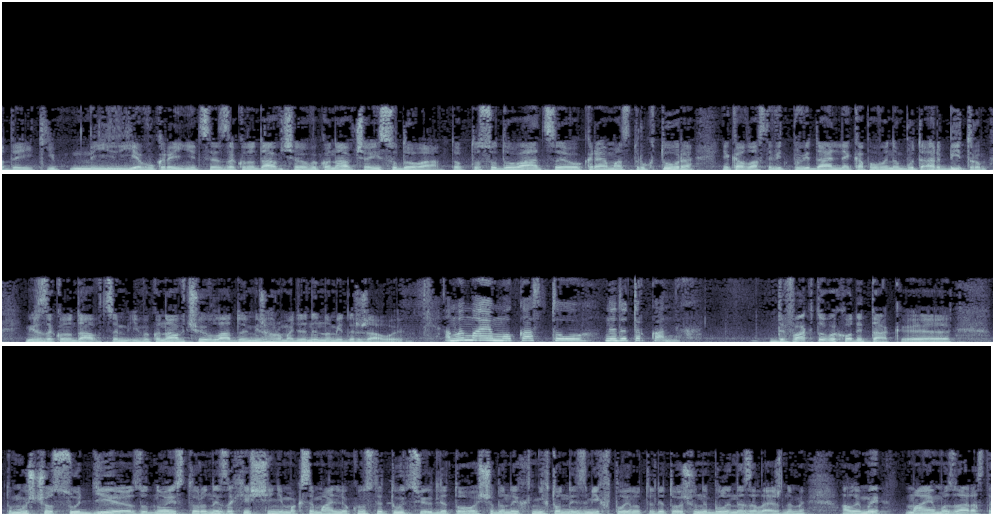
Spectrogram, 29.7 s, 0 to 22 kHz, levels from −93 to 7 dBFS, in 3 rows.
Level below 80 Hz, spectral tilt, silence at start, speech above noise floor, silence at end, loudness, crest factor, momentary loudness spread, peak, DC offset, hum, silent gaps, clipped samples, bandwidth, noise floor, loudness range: -42 dBFS; -5.5 dB/octave; 0 s; 23 dB; 0 s; -19 LUFS; 16 dB; 6 LU; -4 dBFS; 0.2%; none; none; under 0.1%; 8.8 kHz; -42 dBFS; 2 LU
